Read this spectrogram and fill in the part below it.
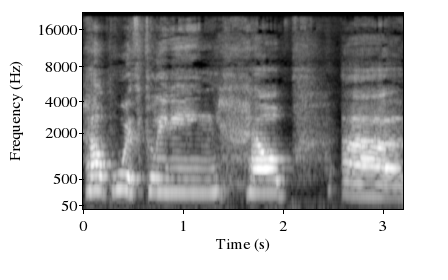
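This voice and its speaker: Speaking at a very slow pace with a Brazilian Portuguese accent, the woman uses ordinary pitch variation. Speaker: vlogger, breast cancer patient. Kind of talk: casual Q&A vlog. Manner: halting, many fillers and repeats.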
